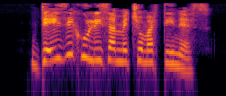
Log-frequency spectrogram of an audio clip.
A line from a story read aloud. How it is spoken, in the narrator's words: she roared in Spanish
